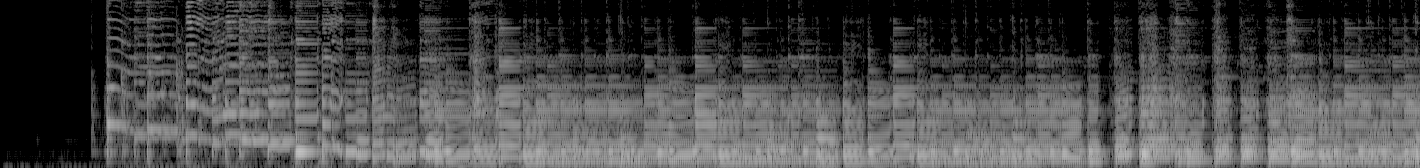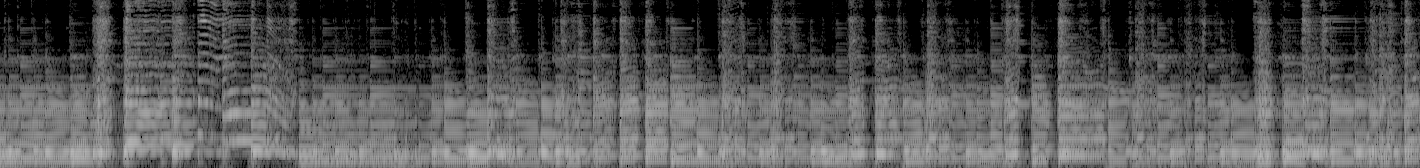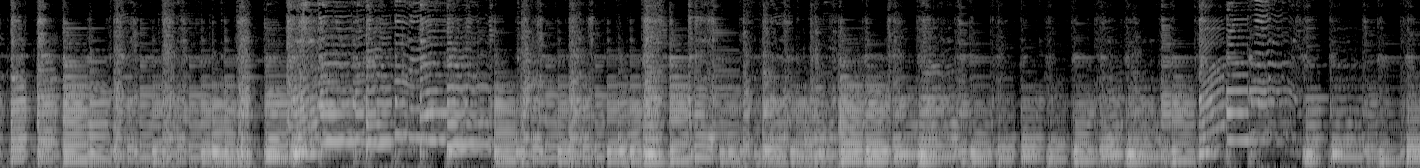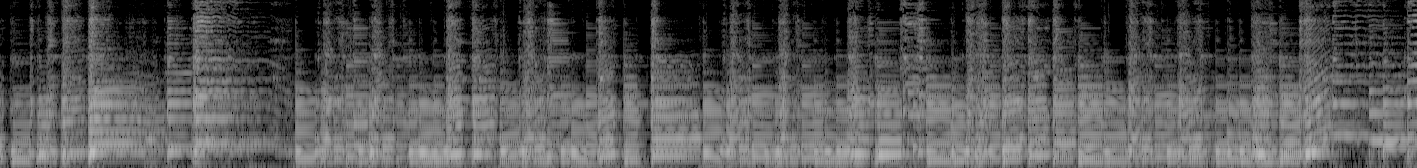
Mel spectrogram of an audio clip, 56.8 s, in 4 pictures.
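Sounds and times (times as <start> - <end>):
acoustic guitar: 0.9 - 56.7.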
